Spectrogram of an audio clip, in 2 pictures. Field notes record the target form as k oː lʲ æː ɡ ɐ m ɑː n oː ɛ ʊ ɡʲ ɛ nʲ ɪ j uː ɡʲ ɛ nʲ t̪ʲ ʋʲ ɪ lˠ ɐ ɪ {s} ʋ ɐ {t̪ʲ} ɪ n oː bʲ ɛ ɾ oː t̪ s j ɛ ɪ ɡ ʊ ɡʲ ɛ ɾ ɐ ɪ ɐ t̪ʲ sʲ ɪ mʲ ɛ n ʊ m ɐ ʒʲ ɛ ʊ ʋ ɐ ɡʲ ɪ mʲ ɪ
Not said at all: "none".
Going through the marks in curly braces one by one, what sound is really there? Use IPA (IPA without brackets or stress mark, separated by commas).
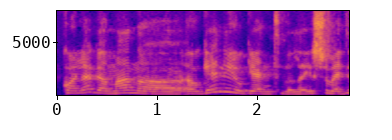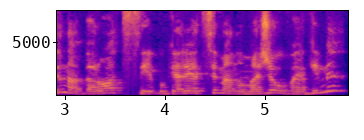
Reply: ʃ, d̪ʲ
